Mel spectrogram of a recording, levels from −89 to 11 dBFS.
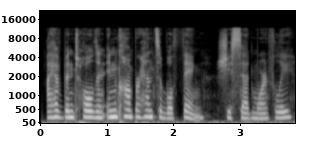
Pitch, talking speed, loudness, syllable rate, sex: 205 Hz, 155 wpm, -16 LUFS, 4.9 syllables/s, female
